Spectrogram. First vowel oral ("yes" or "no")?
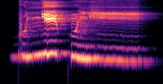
yes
